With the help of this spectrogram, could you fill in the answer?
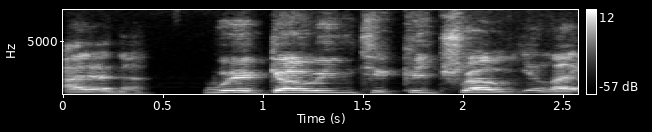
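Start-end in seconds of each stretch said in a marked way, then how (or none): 0.7-2.4 West Midlands accent. Imitating the alien's regional accent from the episode: West Midlands accent. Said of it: "is that the accent? The one where you go like this?".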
